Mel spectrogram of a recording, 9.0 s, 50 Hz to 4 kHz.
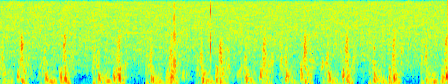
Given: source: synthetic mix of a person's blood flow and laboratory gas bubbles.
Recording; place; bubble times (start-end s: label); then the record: Doppler ultrasound of blood flow; precordium
3.44-3.56 s: bubbles
3.64-3.81 s: bubbles
4.18-4.25 s: bubbles
From the record:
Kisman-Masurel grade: 211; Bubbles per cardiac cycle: several, 3 to 8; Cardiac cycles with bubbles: 1 to 10%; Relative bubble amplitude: barely perceptible (0.100 to 0.250); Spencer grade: 1 (occasional bubble signal discernible with the cardiac motion signal, with majority of cardiac periods free of bubbles); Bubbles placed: anywhere in the cardiac cycle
